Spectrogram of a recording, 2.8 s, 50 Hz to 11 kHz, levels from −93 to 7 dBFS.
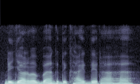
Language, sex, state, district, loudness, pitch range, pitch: Hindi, male, Bihar, Patna, -14 LUFS, 115-125 Hz, 120 Hz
